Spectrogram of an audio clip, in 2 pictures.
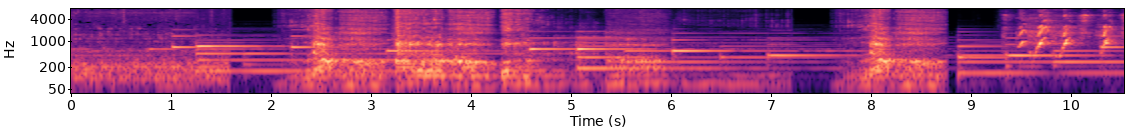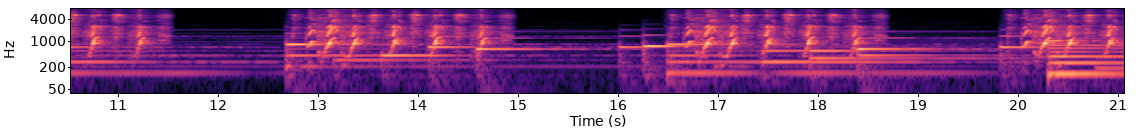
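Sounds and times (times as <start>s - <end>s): background music of sustained notes: 0.0s - 21.0s
animal roaring: 2.0s - 8.8s.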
